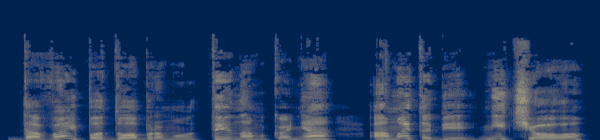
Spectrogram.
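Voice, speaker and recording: A man voicing a cheeky, smooth-talking young trickster in a raised, lively voice. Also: high-pitched, dry recording, clean studio sound, voice pushed up, heavily acted. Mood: cocky. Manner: raised, cocky, quick-witted.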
